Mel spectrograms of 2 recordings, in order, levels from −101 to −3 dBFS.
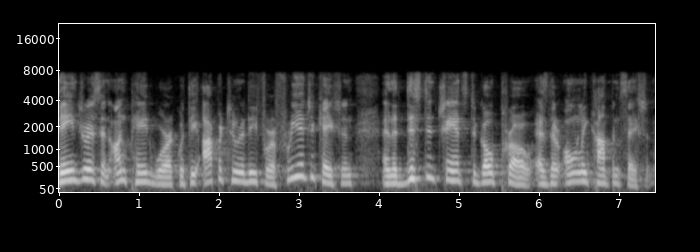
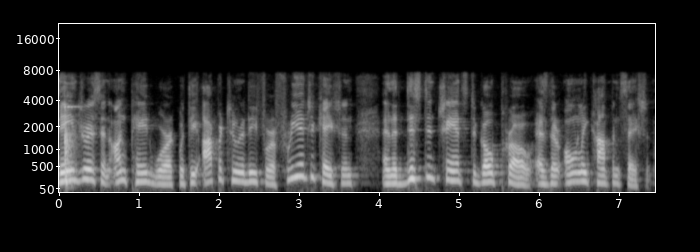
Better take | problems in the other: first | noise reduction (neural mask model RNNoise)

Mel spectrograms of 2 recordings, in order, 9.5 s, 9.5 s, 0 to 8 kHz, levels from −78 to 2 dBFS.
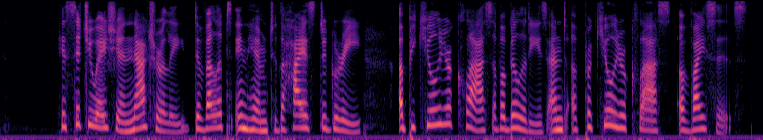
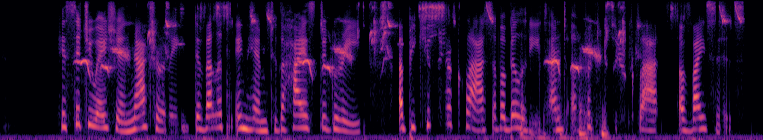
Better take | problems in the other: first | noise reduction (neural diffusion model UNIVERSE++)

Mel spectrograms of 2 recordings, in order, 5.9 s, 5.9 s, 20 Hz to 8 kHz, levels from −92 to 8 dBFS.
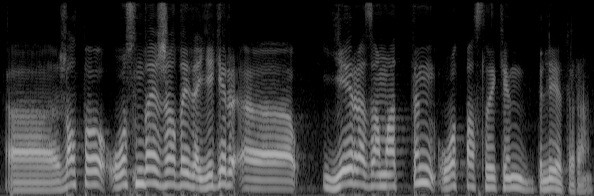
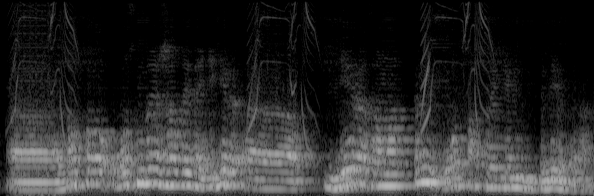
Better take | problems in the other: first | noise reduction (neural separator model SepFormer DNS4)

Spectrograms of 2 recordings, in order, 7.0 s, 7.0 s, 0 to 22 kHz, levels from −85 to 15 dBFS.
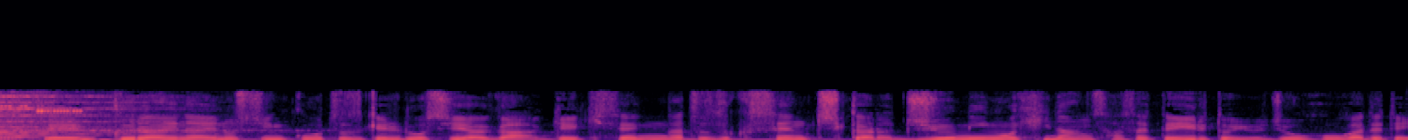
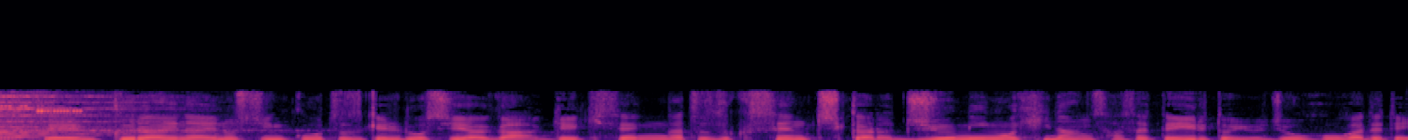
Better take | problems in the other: second | background sound (Bowed string instrument); 13 dB below the speech

